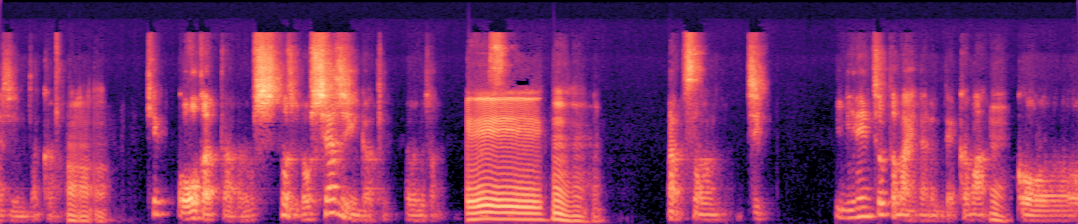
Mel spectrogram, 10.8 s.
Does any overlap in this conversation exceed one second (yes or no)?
no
